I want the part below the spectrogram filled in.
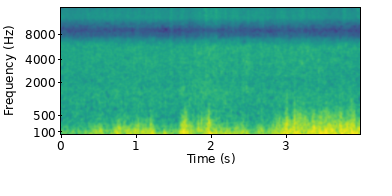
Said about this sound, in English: this wind is fucking ferocious today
